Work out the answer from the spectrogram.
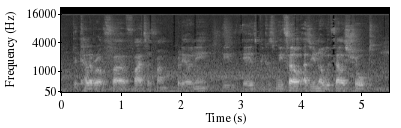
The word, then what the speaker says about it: Buglioni: So, the G, it's not Bugli, it's Buglioni.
